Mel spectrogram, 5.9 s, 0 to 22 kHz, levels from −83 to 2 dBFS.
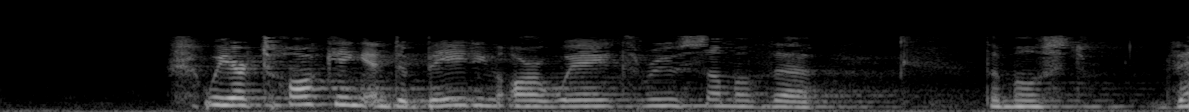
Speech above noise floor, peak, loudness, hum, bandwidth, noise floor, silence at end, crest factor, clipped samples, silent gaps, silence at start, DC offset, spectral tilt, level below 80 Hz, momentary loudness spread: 25 dB; -16 dBFS; -35 LUFS; none; 6 kHz; -59 dBFS; 0 s; 20 dB; under 0.1%; none; 0 s; under 0.1%; -4 dB/octave; -62 dBFS; 21 LU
